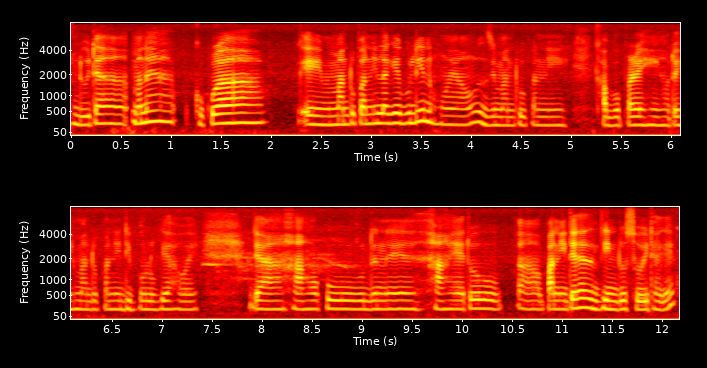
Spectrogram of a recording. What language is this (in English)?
Assamese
